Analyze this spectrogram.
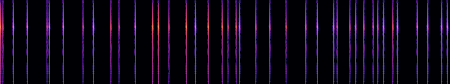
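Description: Phone keyboard typing sound effect: a run of short, sharp, irregular clicks, about four or five a second.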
